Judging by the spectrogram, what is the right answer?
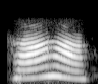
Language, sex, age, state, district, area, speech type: Sindhi, female, 18-30, Maharashtra, Mumbai Suburban, urban, conversation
